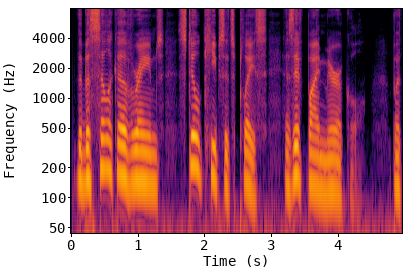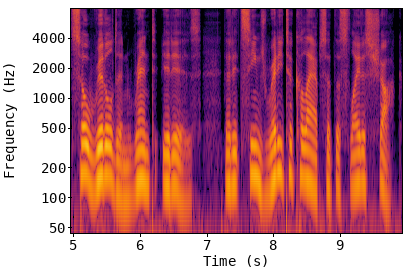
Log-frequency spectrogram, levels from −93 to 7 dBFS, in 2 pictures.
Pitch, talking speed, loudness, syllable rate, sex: 135 Hz, 175 wpm, -18 LUFS, 4.7 syllables/s, male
